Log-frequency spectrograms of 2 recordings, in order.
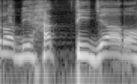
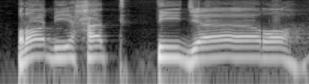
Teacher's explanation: langsung wajib idgham menjadi satu huruf yang kedua. Rabihat tijaroh asalnya dua huruf jadi satu.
